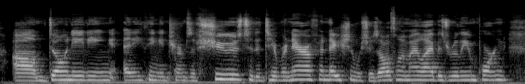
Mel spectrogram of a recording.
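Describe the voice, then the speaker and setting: A woman with an American accent, very fast and monotone with flat intonation, amid noticeable background noise. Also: medium pitch for a woman. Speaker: livestream host and activist. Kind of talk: livestream tutorial. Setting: live stream. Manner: fast talker.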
